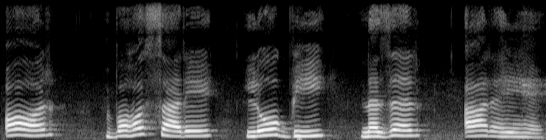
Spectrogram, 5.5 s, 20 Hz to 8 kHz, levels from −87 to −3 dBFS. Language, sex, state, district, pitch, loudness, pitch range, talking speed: Hindi, female, Rajasthan, Jaipur, 285 Hz, -13 LUFS, 260-305 Hz, 100 wpm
